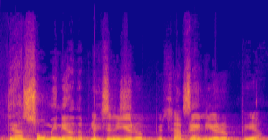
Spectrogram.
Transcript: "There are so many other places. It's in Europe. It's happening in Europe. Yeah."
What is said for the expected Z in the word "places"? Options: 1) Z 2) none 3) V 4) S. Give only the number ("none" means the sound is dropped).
2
